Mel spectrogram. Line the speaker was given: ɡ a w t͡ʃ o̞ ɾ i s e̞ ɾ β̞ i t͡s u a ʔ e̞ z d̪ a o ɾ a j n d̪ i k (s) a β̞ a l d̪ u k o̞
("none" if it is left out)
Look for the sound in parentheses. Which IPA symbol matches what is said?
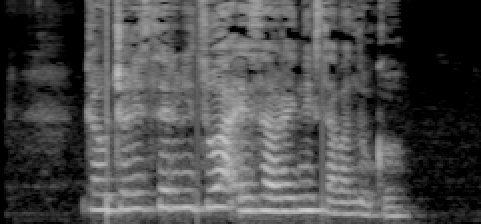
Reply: s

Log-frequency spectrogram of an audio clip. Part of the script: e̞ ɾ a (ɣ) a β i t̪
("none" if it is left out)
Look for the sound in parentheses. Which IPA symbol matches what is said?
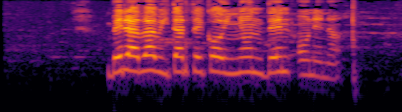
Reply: ð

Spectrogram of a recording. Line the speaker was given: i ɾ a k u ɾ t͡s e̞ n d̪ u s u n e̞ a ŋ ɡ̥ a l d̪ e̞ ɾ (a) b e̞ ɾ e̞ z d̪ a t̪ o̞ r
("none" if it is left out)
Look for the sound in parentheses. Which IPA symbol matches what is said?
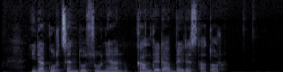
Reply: a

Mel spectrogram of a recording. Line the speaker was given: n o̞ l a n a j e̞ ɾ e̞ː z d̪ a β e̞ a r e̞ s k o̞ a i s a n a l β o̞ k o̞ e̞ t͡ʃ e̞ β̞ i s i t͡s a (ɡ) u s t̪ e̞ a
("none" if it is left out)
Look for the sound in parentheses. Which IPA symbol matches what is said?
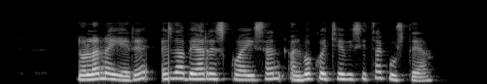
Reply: k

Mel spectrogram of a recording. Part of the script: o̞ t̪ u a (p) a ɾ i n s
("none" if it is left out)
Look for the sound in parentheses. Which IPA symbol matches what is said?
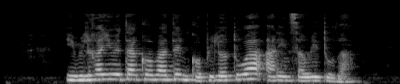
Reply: ʔ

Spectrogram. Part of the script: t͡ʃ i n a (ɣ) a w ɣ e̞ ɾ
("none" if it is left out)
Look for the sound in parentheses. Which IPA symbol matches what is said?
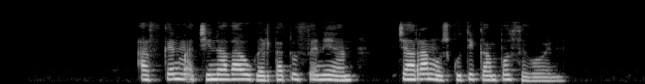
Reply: ð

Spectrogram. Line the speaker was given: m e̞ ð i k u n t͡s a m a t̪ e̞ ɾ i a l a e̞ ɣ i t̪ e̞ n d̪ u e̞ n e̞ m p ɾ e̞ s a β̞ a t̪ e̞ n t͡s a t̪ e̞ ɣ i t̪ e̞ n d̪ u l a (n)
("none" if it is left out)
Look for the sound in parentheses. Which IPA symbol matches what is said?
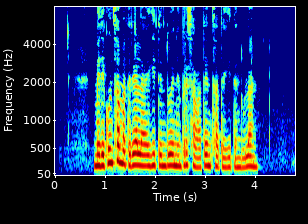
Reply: n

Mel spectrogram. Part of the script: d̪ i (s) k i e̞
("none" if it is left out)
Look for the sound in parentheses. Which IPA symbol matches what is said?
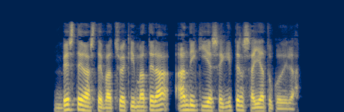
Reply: none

